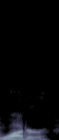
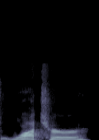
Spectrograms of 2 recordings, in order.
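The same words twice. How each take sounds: First: The middle t is a soft, quick flap. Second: The middle t is a crisp, clear t. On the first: The speaker calls it right. "We say water" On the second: The speaker calls it wrong. "why did that person say the T"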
